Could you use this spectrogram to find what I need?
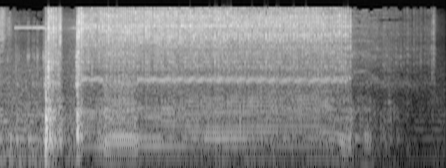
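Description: A cordless drill whirs steadily, then winds down.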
